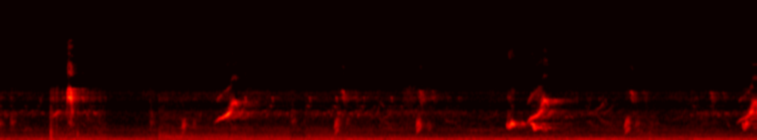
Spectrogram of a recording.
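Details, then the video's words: Red-vented bulbul, the Indian bulbul, giving brief bright rising and falling chirps at irregular intervals over a low constant hum, with a few sharp ticks between the notes. "Red Vented bulbul - Bulbul - Indian Bulbul"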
